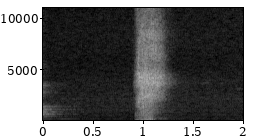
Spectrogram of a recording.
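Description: A single short, breathy vocal burst from a man at a close microphone, about a second in, between pauses in his talk.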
